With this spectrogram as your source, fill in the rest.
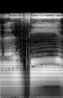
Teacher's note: ذال کو نرمی سے ادا کرنا ہے، دانتوں کے درمیان زبان لا کے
